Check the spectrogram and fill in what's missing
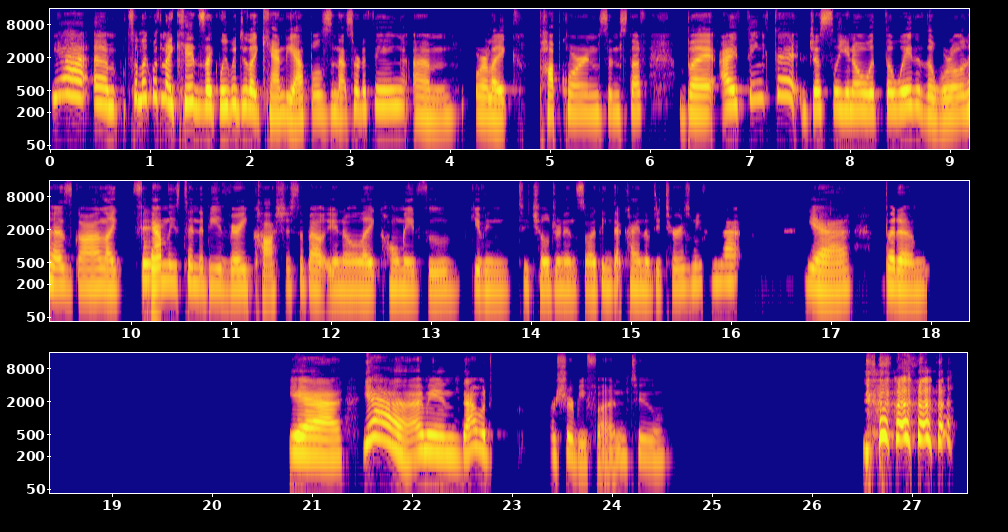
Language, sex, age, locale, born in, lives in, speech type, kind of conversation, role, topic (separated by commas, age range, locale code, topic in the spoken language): English, female, 35-39, en-US, United States, United States, conversation, podcast, guest, How does food shape your family traditions?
